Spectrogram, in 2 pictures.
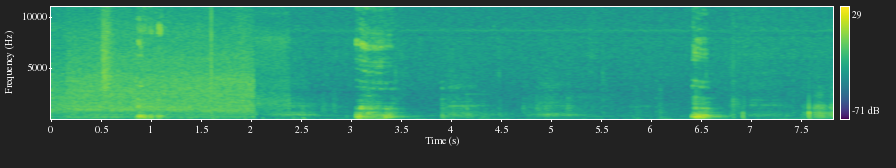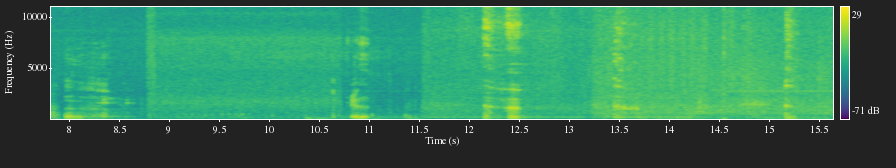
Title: Femboy burps !!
